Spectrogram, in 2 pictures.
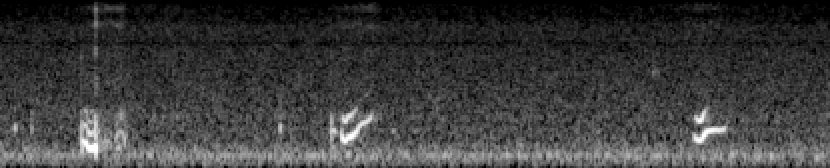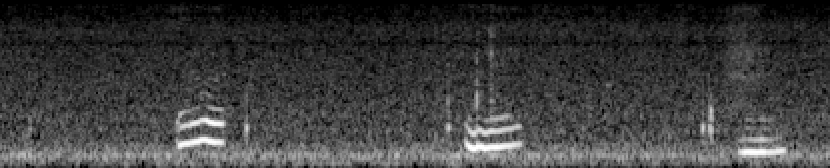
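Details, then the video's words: Pet rabbit asleep and content while being stroked on the head, giving soft 'puu puu' snoring cries: short tonal squeaks, slightly rising or bending, repeated roughly every two seconds over a quiet indoor background. "Snoring Rabbit｜いびきをかくうさぎ"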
